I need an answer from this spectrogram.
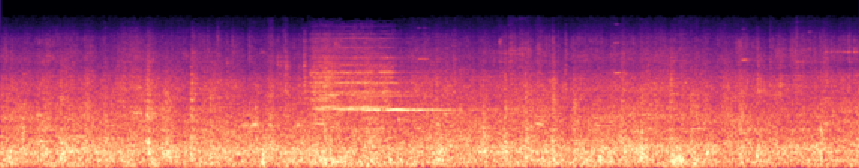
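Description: Freight train boxcars and covered hoppers rolling past, their wheels making a steady rolling noise on the rails. About four seconds in, a wheel squeals on the rail with a high, steady tone for about two seconds.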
